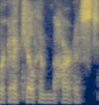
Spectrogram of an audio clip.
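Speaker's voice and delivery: rushed, hushed, very quiet fast whisper. Playing a character who whispers a plan to another character: whispering. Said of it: "I whispered the Pottle".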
